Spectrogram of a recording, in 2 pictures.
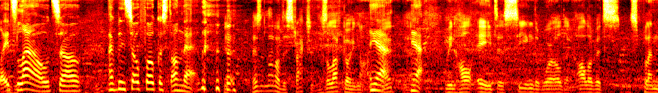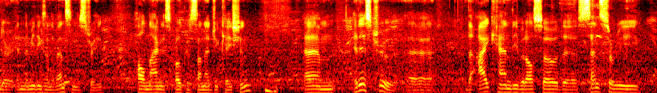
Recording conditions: busy venue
